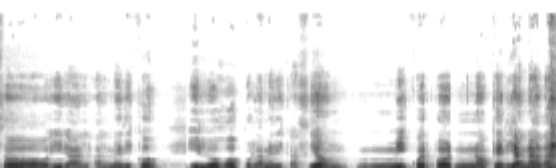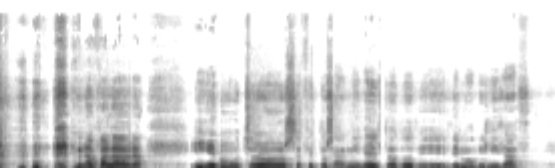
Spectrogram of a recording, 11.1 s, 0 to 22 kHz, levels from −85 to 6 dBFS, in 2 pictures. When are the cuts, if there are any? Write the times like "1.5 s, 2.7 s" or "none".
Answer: 1.9 s, 2.4 s, 4.5 s, 7.8 s, 8.9 s, 9.4 s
